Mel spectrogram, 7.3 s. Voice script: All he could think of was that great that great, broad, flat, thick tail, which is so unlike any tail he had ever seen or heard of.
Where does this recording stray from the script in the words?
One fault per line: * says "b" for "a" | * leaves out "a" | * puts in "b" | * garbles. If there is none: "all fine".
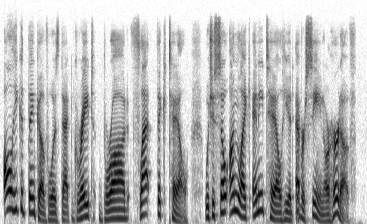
* leaves out "that great"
